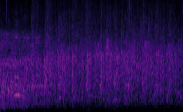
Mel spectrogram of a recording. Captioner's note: laughter; applause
